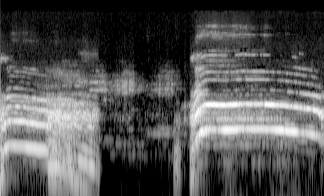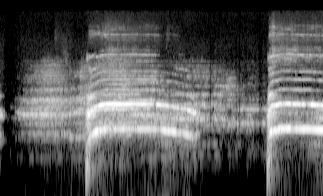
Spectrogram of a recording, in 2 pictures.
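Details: Pet Havanese dog singing along to the carol In the bleak mid winter: long sustained howls of about two seconds each, steady then gently falling in pitch, repeated roughly every four seconds with short pauses between.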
